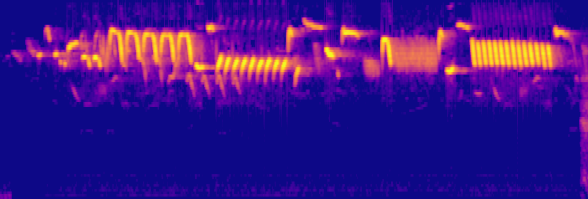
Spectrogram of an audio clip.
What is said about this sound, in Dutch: En dit is dezelfde vogel, maar dan iets hoger gemaakt met software.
